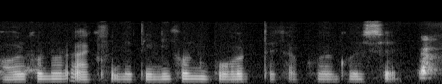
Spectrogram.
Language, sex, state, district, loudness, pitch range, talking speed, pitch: Assamese, male, Assam, Sonitpur, -21 LUFS, 120-125 Hz, 95 wpm, 125 Hz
